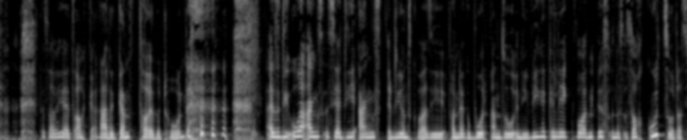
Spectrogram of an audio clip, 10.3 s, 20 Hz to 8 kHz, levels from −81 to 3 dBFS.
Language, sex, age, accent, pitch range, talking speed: German, female, 20-39, German, 200-230 Hz, 215 wpm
